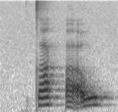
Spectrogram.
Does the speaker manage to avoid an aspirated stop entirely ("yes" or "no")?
yes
